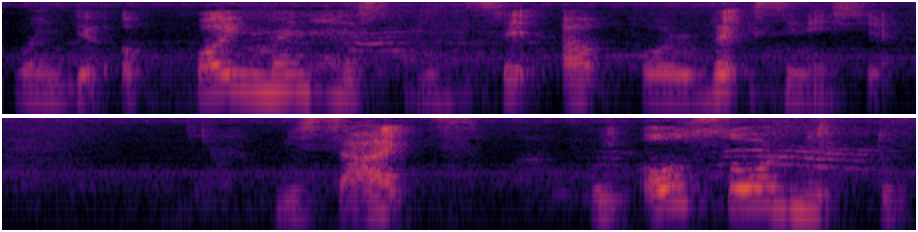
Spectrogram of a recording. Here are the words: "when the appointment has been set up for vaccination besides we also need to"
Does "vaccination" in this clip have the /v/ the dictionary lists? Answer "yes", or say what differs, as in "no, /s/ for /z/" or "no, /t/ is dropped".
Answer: yes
